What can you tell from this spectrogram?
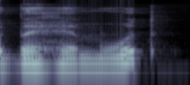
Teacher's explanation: в слові бегемот наголошений третій склад мод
